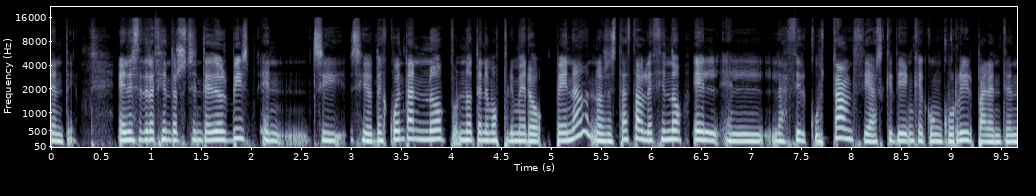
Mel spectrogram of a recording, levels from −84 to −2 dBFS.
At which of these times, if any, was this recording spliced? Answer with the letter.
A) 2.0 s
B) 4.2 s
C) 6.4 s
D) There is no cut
C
